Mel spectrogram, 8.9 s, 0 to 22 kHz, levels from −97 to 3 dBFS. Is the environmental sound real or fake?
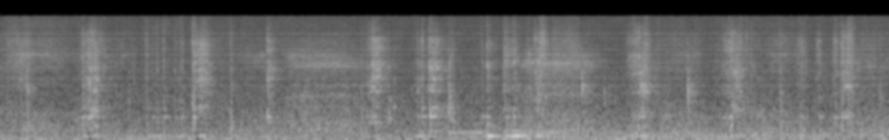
fake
